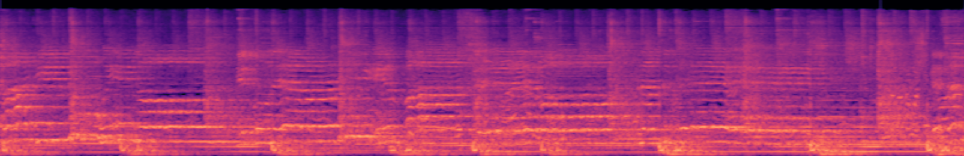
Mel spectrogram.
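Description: A young woman singing a slow pop song into a microphone over a backing track with a steady beat, holding long notes with vibrato.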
